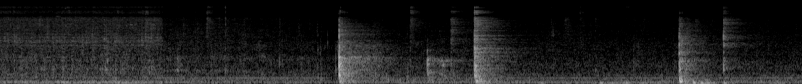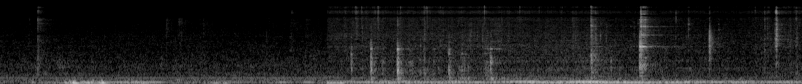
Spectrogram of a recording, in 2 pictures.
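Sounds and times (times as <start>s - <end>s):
pot and utensils clanking: 11.5s - 13.2s, 13.9s - 14.9s.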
